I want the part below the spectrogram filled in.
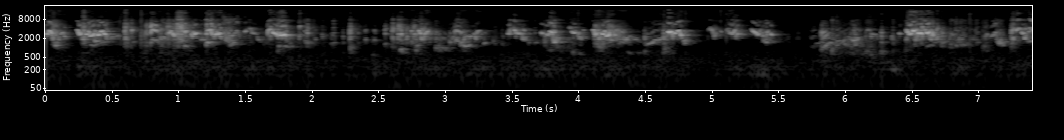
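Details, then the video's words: Pet budgies chattering happily in an almost unbroken run of squeaky, scratchy chirps and buzzy warbled notes, pausing once briefly. "happy budgie sounds"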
